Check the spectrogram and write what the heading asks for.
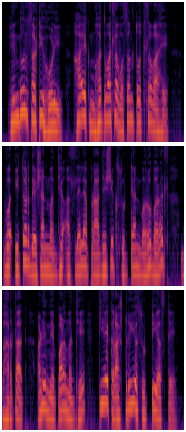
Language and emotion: Marathi, neutral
